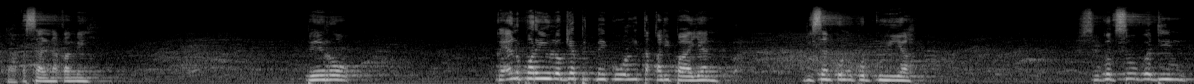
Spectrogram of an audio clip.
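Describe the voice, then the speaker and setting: Male actor as tormented closeted man, declamatory, high-pitched, theatrical monologue, reverberant hall, faint noise. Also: unhurried, pauses often, warm tone. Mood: conflicted. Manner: impassioned, declamatory. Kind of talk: amateur stage play monologue. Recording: echoey hall, distant mic, faint noise.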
